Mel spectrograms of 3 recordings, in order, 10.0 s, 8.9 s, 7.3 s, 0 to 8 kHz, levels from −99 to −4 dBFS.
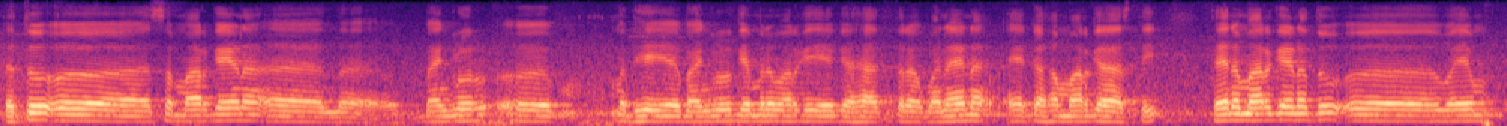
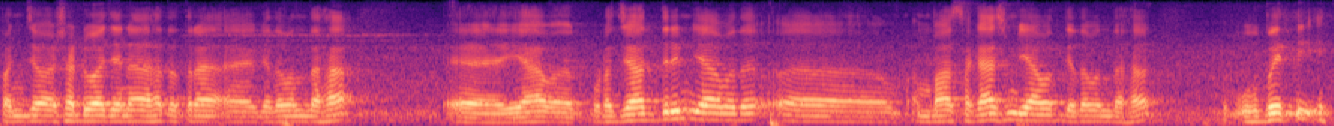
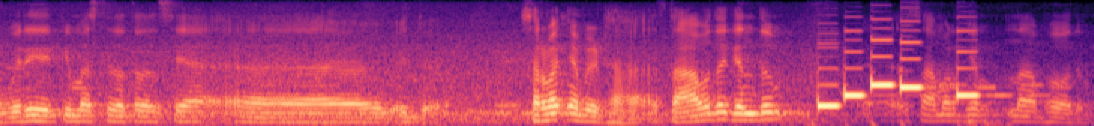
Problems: constant background noise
